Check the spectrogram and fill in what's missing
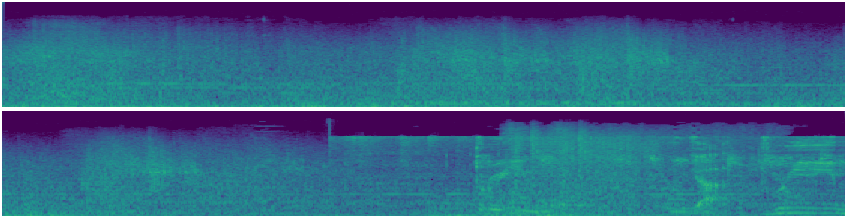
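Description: Ships explode in the space game Eve Online as a continuous, heavy rumble of blasts and crashes with dense booming layers throughout.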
